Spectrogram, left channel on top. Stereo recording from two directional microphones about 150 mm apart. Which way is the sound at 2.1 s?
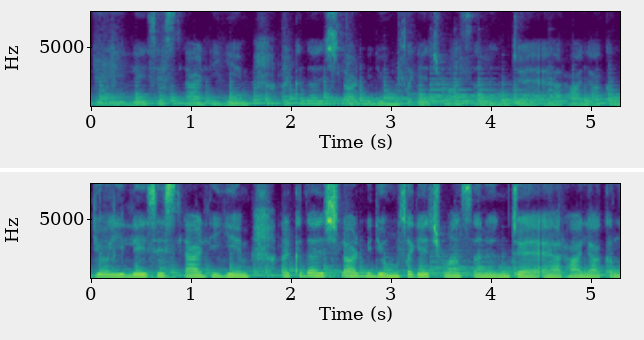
50° right (ahead or behind).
